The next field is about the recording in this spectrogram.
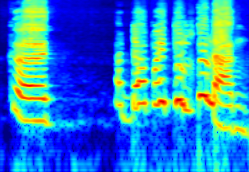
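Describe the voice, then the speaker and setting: An actress playing an elderly Ilocano wife, nosy and eager, with drawn-out exclamations in a comedy radio drama. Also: female voice, extremely high pitch, sing-song, exaggerated voice. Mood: excited. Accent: Filipino, Ilocano.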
